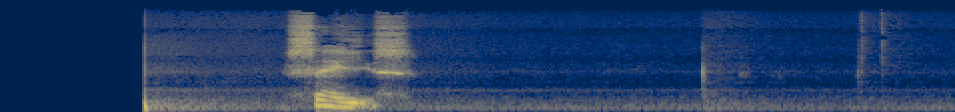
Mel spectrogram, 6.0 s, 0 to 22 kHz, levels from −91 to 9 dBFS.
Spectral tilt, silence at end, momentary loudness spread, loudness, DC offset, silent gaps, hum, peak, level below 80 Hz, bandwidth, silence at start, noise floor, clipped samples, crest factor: -4 dB/octave; 3.4 s; 27 LU; -16 LUFS; under 0.1%; none; none; -2 dBFS; -48 dBFS; 15.5 kHz; 0.9 s; -55 dBFS; under 0.1%; 20 dB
